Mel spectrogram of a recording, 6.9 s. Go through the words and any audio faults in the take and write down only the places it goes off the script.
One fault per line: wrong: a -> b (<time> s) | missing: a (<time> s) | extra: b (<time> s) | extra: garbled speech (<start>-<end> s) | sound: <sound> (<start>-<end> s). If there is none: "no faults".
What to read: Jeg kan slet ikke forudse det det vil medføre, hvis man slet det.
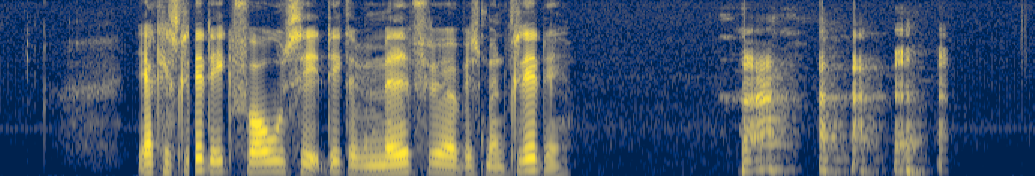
sound: dropout (1.3-1.3 s)
sound: laugh (4.8-6.3 s)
